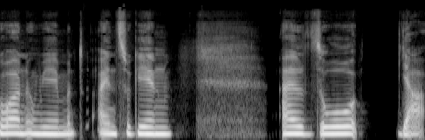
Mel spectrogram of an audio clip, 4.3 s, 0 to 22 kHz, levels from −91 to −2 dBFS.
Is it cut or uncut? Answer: uncut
